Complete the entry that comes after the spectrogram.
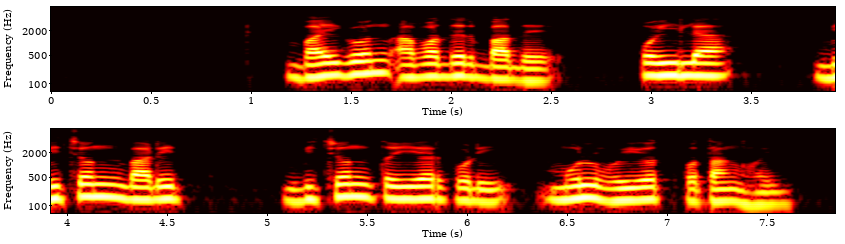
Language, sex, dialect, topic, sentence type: Bengali, male, Rajbangshi, agriculture, statement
